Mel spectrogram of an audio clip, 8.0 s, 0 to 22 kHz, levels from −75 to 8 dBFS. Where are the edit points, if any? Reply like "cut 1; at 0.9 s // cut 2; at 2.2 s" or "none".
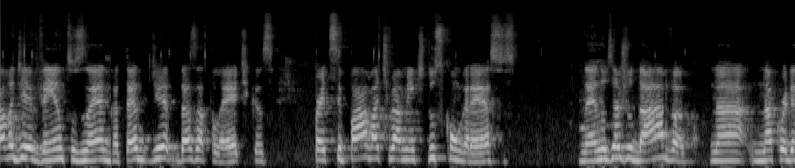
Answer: cut 1; at 1.1 s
